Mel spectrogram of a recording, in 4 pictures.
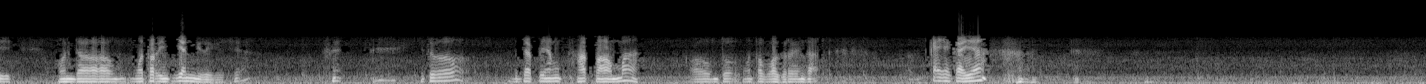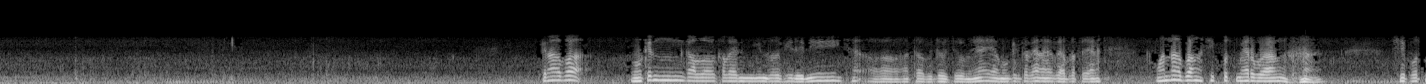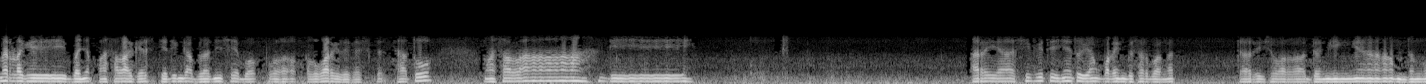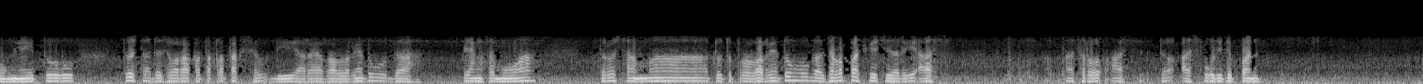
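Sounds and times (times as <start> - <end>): road rumble on dirt road: 0.0 - 57.0
scooter engine cruising: 0.0 - 57.0
wind: 0.0 - 57.0.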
